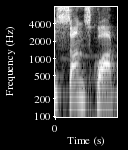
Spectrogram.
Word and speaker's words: Sunsquat: Additionally, sun squat rhymes with sunspot.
